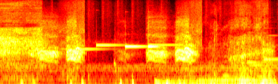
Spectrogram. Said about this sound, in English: When you break your shield by running into something, I'll show you. Not with that item. Yeah. That's what it sounds like.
